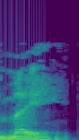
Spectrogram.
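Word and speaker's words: me (μή): Along with the word judge, we have a Greek particle pronounced me, M-E.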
